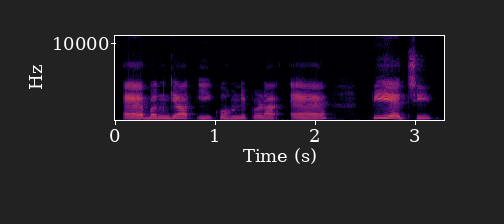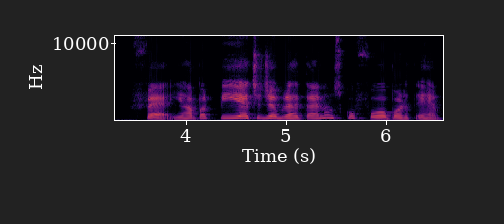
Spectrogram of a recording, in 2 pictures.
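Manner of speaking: normal talking voice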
